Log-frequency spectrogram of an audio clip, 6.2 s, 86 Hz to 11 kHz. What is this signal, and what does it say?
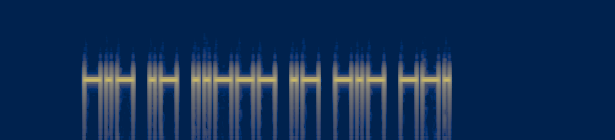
Morse code, heard as a keyed tone, about 22 wpm, 700 Hz. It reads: KA2AKG
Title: USA Call Signs - 6 Characters - Repeated 3x - 22wpm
